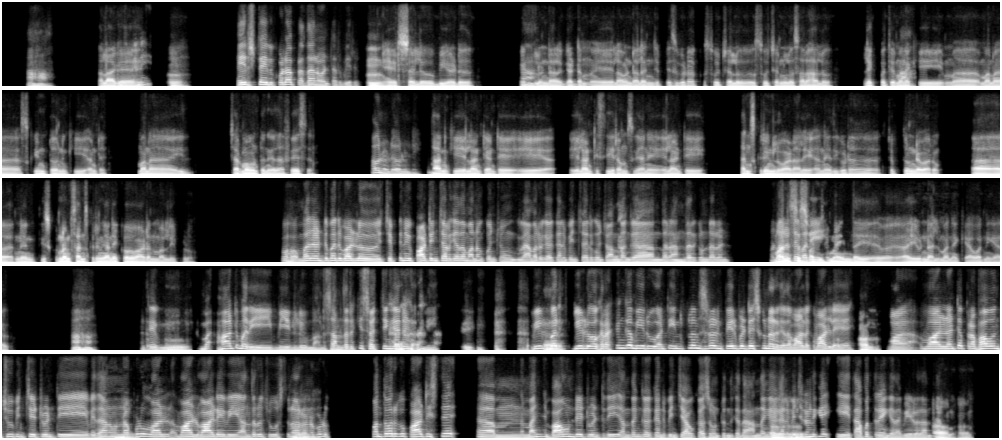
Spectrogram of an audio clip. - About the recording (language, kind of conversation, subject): Telugu, podcast, నీ స్టైల్‌కు ప్రధానంగా ఎవరు ప్రేరణ ఇస్తారు?
- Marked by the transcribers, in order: in English: "హెయిర్ స్టైల్"; in English: "హెయిర్ స్టైల్, బియర్డ్"; in English: "స్కిన్ టోన్‌కి"; in English: "సీరమ్స్"; in English: "సన్‌స్క్రీన్"; in English: "గ్లామర్‌గా"; chuckle; other background noise; chuckle; in English: "ఇన్ఫ్లుయెన్సర్స్"; tapping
